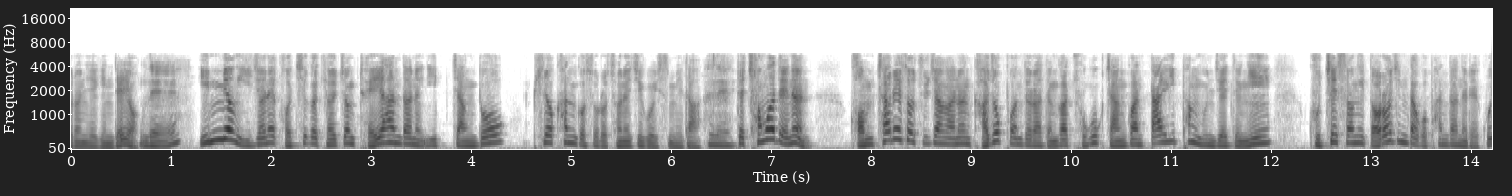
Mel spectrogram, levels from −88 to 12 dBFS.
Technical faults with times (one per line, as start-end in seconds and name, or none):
0.00-14.22 aliasing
